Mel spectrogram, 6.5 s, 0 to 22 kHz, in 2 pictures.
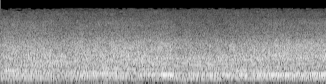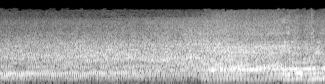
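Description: Onboard engine of a NASCAR Sprint Cup race car during a 2009 race, a steady loud drone with rising and falling harmonics as it revs, continuous throughout with a brief surge near the end.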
